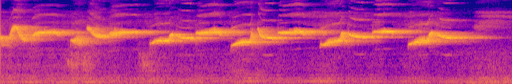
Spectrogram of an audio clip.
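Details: Chinese hwamei singing in the forest, repeating a loud swooping whistle that rises then levels off, roughly every second, in a steady, melodious series.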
